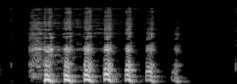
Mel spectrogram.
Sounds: Laughter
